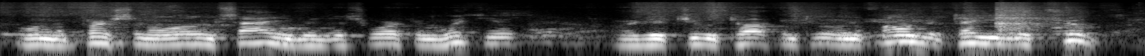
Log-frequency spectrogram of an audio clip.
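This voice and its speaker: Over noticeable background noise, a man speaks at a fairly high pitch with ordinary pitch variation. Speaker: military veteran, former air traffic controller. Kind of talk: interview.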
